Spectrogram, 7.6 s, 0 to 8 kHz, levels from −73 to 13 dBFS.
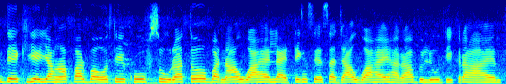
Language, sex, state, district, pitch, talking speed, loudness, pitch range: Hindi, female, Haryana, Rohtak, 235 Hz, 150 wpm, -14 LUFS, 225-255 Hz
